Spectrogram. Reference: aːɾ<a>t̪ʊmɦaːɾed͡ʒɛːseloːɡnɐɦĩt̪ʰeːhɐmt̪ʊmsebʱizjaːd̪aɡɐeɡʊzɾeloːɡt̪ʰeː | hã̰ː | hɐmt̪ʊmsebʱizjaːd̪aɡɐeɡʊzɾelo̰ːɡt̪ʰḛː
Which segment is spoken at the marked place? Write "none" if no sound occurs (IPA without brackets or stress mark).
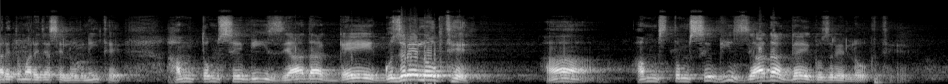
e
